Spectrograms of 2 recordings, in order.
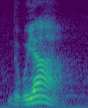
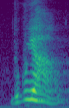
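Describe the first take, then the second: First: The name is called in a relaxed, easygoing way. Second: The name is called impatiently, with irritation.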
